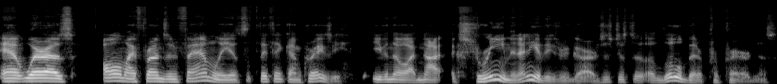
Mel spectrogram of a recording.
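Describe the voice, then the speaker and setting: A man talks at a moderate pace with a medium pitch and lively intonation, the sound dry and close with no echo. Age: 60s. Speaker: talk show co-host. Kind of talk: casual discussion. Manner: halting, many fillers and restarts.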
